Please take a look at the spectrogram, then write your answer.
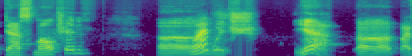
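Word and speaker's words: Dastmalchian: i found out uh david das mal shane's name is not pronounced that way it's like uh des mulchin uh which yeah uh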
